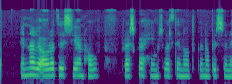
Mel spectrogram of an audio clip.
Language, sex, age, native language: Icelandic, female, 18-19, Icelandic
